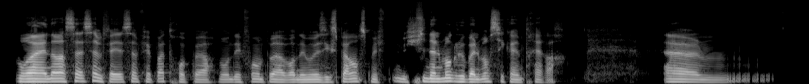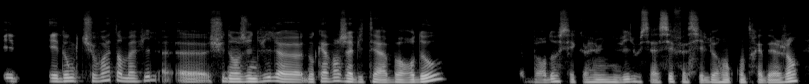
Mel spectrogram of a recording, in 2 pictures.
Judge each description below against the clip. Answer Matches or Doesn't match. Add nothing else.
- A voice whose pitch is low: Matches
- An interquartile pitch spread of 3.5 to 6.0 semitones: Matches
